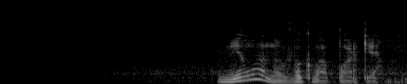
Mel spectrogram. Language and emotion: Russian, neutral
